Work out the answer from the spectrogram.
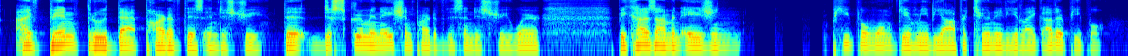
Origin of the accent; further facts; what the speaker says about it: Canada; I was born and raised here in Canada, and this is my country too, this is my home.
